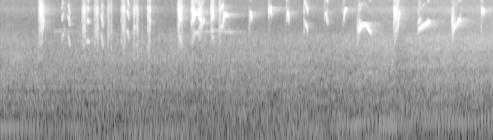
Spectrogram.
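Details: Olive-backed sunbird in the morning with an embroidery-machine imitation filling, a rattling cerrr style: dense runs of high clicks speeding up, then thin downslurred whistles repeated three times near the end.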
